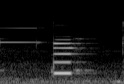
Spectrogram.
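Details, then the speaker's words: A single short, clear electronic beep as a USA-made Vyre transport ventilator used in emergency and ambulance settings is switched on with the power button. "saat kan kita baru nyalaatornya tekan tombol power"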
